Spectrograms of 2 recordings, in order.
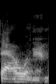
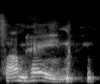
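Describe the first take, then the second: First: It does not sound like a person's name. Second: It sounds like the name Sam Hain. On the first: The speaker calls it right. "It's Samhain" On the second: The speaker calls it wrong. "I always laugh when he goes"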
